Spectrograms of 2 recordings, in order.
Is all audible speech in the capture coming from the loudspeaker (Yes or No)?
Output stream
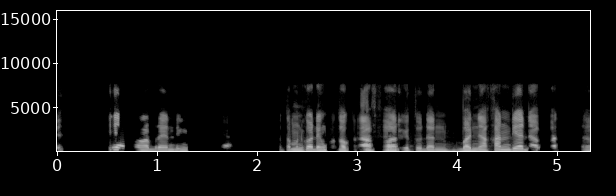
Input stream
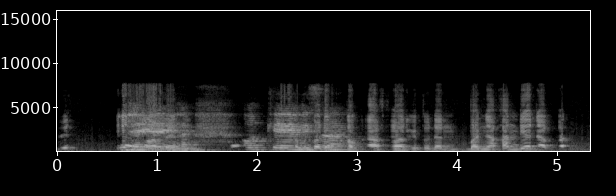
No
